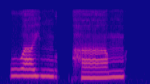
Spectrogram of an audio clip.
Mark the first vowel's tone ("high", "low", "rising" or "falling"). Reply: high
